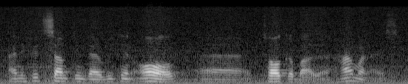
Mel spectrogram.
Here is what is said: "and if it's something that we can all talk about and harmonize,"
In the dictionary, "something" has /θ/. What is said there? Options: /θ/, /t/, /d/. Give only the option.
/t/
